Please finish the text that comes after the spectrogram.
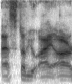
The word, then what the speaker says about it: SWIR: And so it's all capital, S-W-I-R, so they are pronounced as SWIR or M-W-R, you know, I-R as well.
